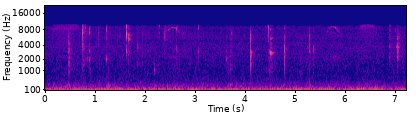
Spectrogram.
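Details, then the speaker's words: Overnight recording of the speaker's own sleep: scattered clicks, scrapes and clunks of gnashing and grinding teeth over a steady low room hum, with the bed creaking at one point; sleep bruxism. "um do that sounds gnarly doesn't that sound absolutely insane like you're hearing like gnashing of teeth like clunking and you're hearing this this grinding"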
